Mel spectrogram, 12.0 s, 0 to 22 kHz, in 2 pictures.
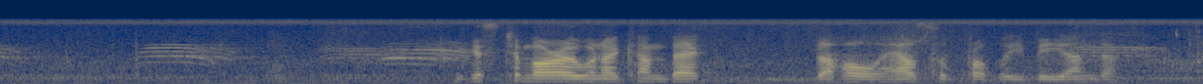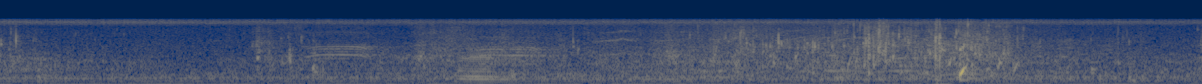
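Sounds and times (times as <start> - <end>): crow cawing: 0.0 - 2.4, 5.5 - 6.0, 7.5 - 9.2.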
